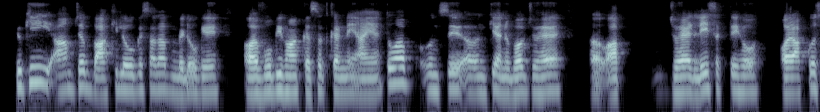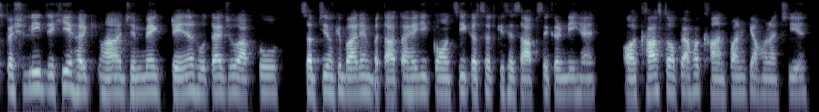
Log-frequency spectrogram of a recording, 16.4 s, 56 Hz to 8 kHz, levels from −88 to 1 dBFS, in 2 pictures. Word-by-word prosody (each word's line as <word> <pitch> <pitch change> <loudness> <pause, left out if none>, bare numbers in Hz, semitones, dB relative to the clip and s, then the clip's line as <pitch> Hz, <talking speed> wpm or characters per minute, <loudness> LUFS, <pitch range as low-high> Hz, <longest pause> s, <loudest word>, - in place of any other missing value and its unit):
क्योंकि 200 +3 -2
आप 155 0 -1
जब 170 -1 -1
बाकी 130 +2 +3
लोगों 150 -1 0
के 150 - -7
साथ 155 0 -4
आप 145 - -16
मिलोगे 135 +2 0 0.3
और 130 0 +8
वो 145 +2 -2
भी 150 +1 +1
वहाँ 140 -1 +3
कसरत 130 +1 -3
करने 130 -1 0
आएँ 125 - +3
हैं 130 - -3
तो 195 - +1
आप 205 0 -6 0.2
उनसे 140 - -2
उनके 135 -1 -2
अनुभव 135 +1 +2
जो 135 - -5
हैं 75 - +5 0.4
अ - - +2
आप - - +2 0.4
जो 135 - -2
है 140 0 +7
ले 145 +4 +4
सकते 155 -2 -4
हो 140 - -1 0.3
और 135 - +8
आपको 135 +4 +3
स्पेशली 155 +1 -1
देखिये 150 +3 +1
हर 140 -2 +2
वहाँ 130 0 +3
जिम 130 -1 -4
में 140 - +6
एक 140 -1 -1
ट्रेनर 135 +3 +2
होता 135 0 -1
है 140 - +3
जो 140 - -6
आपको 125 +3 -7 0.4
सब 140 - +3
चीज़ों 140 -1 -2
के 150 - -6
बारे 135 +1 +4
में 135 - -7
बताता 120 - +1
है 135 +1 0
कि 140 - -4
कौन-सी 130 +2 -2
कसरत 130 0 -3
किस 130 - -10
हिसाब 130 - +2
से - - -6
करनी 130 0 -3
है, - - -4 0.3
और 125 - +3
ख़ास 140 +1 +5
तौर 145 - +1
पे - - +3
आपका 150 - +1
खान-पान 120 +2 -1
क्या 125 - -3
होना 125 0 -6
चाहिए। 130 +1 -9
140 Hz, 250 wpm, -25 LUFS, 130-150 Hz, 0.4 s, और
